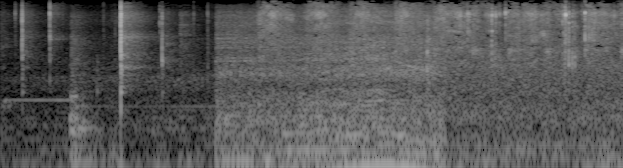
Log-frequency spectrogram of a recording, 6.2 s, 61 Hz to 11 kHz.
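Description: Sharp clicks and snaps of plastic 3D-print supports being broken off a print, the loudest about a second in. From about two seconds in, a steady hiss with a low rumble: an aerosol spray-paint can being sprayed to lay a colour gradient on a print.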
